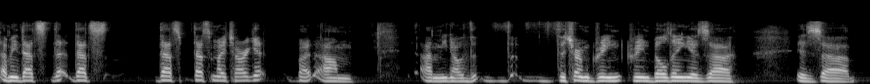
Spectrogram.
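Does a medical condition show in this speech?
Yes: stuttering; lifelong stutter; may freeze up mid-speech, then gets back on a roll; here repeated sounds, repeated words, prolonged sounds.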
